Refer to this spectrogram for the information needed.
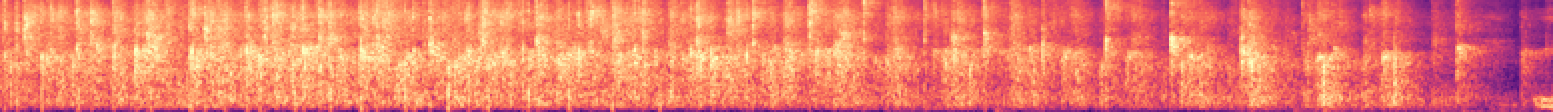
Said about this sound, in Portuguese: Eu acho que vamos bater palmas a todos por todas as perguntas e por todas as respostas aqui. Acho que sim.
